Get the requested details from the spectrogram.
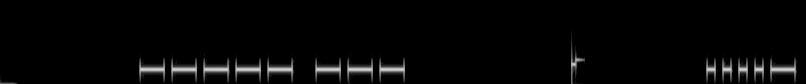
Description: Morse code, heard as a keyed tone, about 15 wpm, 700 Hz. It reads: 0 O 4
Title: Single-Letter Single-Number 15wpm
